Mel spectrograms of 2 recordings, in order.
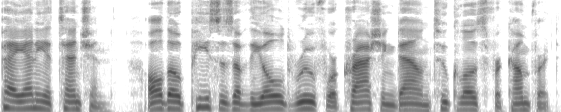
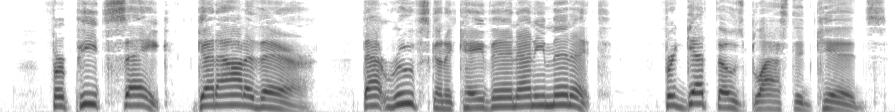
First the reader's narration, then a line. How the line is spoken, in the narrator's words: he screamed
